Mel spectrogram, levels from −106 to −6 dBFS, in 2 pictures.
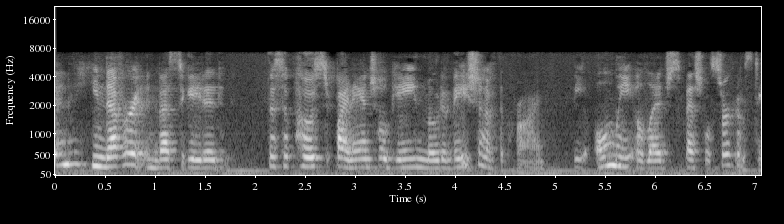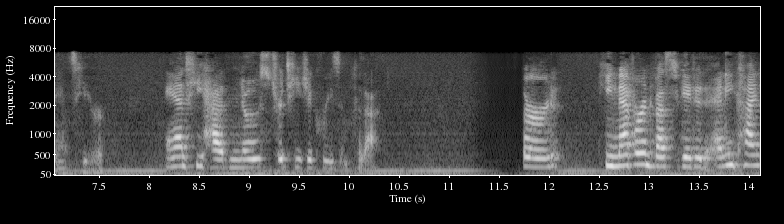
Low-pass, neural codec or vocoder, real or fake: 7.2 kHz; codec, 16 kHz, 2 kbps, X-Codec, WavLM features, trained on Multilingual LibriSpeech; fake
